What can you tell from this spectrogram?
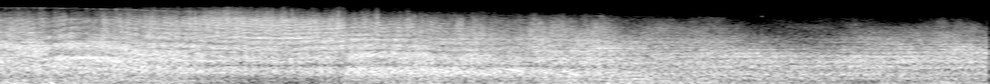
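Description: Miniature jet turbine of a large radio-controlled jet plane flying past: a loud rushing whoosh with a sweeping, phasing shimmer, loudest in the first two seconds and easing slightly as it climbs away.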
